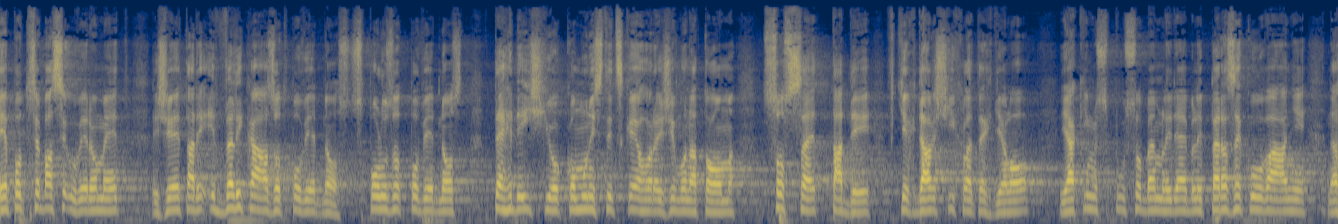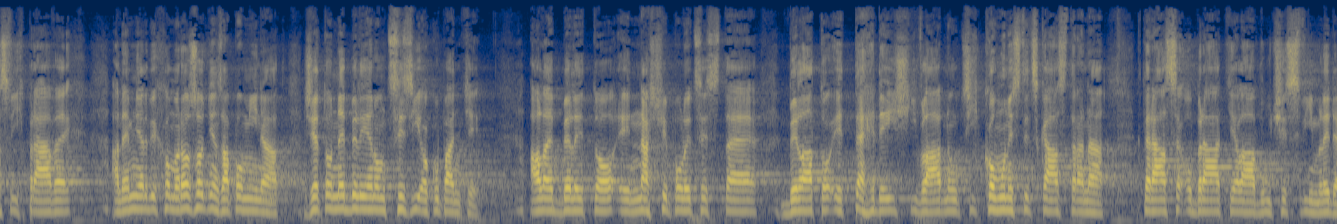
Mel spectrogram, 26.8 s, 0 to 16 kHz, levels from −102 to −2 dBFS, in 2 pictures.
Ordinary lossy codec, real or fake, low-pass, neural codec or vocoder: MP3, 64 kbps; real; 14.4 kHz; none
